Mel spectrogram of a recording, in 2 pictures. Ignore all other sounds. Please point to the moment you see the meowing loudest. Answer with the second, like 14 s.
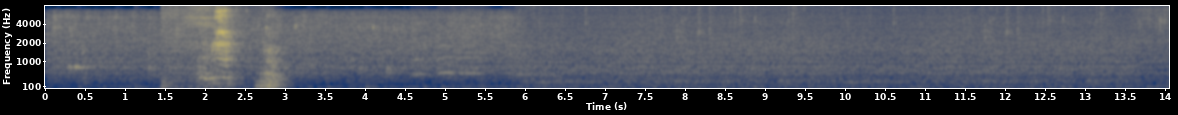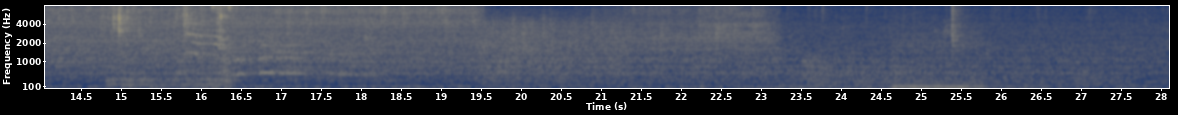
2 s.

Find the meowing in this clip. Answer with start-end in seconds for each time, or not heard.
1.4-2.9, 14.8-16.4, 24.6-25.8.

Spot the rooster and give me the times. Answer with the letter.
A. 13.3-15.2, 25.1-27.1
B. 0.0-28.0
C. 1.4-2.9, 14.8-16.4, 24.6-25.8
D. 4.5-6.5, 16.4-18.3
D.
